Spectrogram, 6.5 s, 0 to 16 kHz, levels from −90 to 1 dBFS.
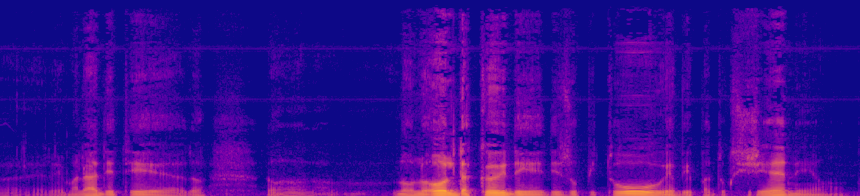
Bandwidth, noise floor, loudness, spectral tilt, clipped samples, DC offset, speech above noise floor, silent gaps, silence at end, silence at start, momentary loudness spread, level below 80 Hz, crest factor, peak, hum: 16 kHz; -52 dBFS; -29 LUFS; -7 dB/octave; under 0.1%; under 0.1%; 22 dB; none; 0.25 s; 0.35 s; 24 LU; -54 dBFS; 22 dB; -8 dBFS; none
